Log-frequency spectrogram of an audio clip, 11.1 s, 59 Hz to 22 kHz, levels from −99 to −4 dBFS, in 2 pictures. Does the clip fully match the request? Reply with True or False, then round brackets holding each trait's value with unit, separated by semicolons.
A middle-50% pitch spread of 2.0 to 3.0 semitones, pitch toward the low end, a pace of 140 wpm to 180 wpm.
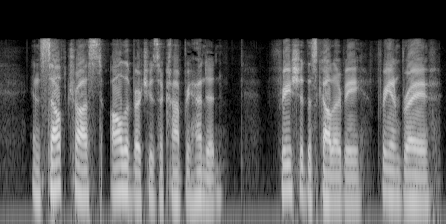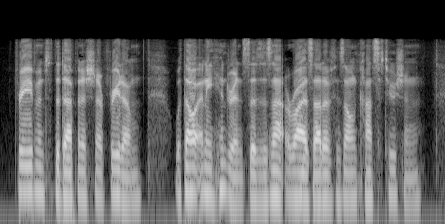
False (2.4 semitones; 115 Hz; 190 wpm)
